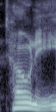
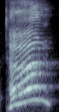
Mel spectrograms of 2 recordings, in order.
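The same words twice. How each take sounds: First: Said in the usual way. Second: "Tone" shouted high and loud, without the final E; cut-short name. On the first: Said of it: "before I could even get the E out". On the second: Retold or imitated. Imitating the bassist cutting in on a fan's name, "Tone" shouted with no E. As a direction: jump in with "Tone", the ending chopped off. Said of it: "responded before I could even get the E out with".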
